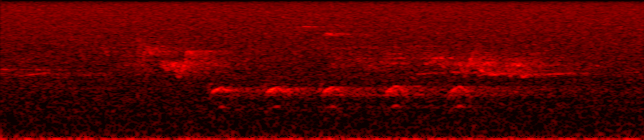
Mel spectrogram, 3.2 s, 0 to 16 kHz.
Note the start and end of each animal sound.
[0.00, 0.58] Tufted Titmouse (Baeolophus bicolor)
[0.00, 3.06] Red-eyed Vireo (Vireo olivaceus)
[0.91, 2.47] American Crow (Corvus brachyrhynchos)

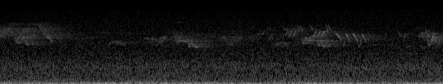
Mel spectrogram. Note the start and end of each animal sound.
[0.00, 0.61] Chestnut-sided Warbler (Setophaga pensylvanica)
[0.00, 4.43] Red-eyed Vireo (Vireo olivaceus)
[0.88, 3.12] Scarlet Tanager (Piranga olivacea)
[2.43, 4.01] Mourning Warbler (Geothlypis philadelphia)
[3.75, 4.43] Ovenbird (Seiurus aurocapilla)

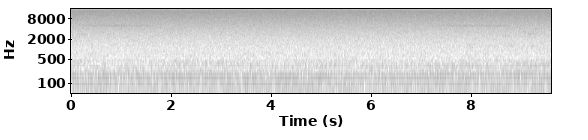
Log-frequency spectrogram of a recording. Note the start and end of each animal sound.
[0.00, 1.78] Dark-eyed Junco (Junco hyemalis)
[7.06, 8.75] Dark-eyed Junco (Junco hyemalis)

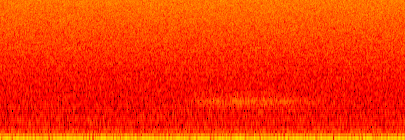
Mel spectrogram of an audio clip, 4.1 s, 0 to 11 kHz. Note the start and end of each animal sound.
[1.65, 3.32] Hairy Woodpecker (Dryobates villosus)

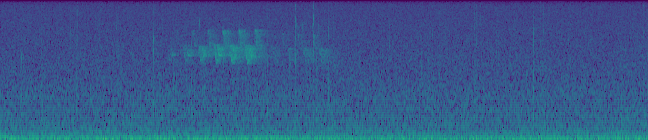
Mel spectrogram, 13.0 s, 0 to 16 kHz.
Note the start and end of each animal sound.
[3.32, 6.76] Ovenbird (Seiurus aurocapilla)

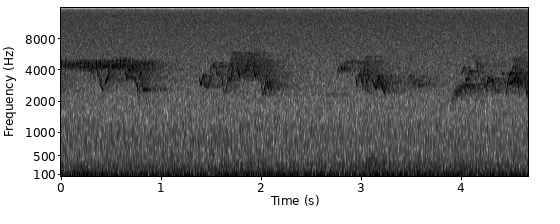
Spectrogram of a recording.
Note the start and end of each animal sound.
[0.00, 1.02] Pine Warbler (Setophaga pinus)
[0.00, 4.67] Red-eyed Vireo (Vireo olivaceus)
[3.37, 4.67] Scarlet Tanager (Piranga olivacea)

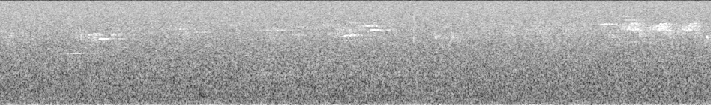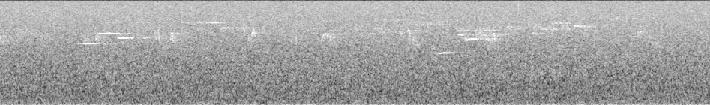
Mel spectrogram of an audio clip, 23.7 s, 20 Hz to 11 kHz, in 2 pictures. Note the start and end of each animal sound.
[0.00, 20.24] Red-eyed Vireo (Vireo olivaceus)
[1.07, 2.15] Hermit Thrush (Catharus guttatus)
[5.60, 6.57] Hermit Thrush (Catharus guttatus)
[9.87, 10.40] Hermit Thrush (Catharus guttatus)
[10.31, 11.81] Common Yellowthroat (Geothlypis trichas)
[13.02, 14.05] Hermit Thrush (Catharus guttatus)
[14.72, 16.03] Black-throated Green Warbler (Setophaga virens)
[18.96, 20.05] Hermit Thrush (Catharus guttatus)

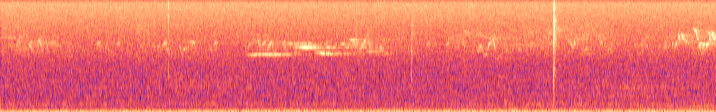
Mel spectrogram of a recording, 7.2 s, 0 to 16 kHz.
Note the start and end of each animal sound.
[0.00, 7.16] Red-eyed Vireo (Vireo olivaceus)
[2.43, 4.02] Hermit Thrush (Catharus guttatus)
[4.33, 5.20] Eastern Wood-Pewee (Contopus virens)
[6.57, 7.16] Mourning Warbler (Geothlypis philadelphia)

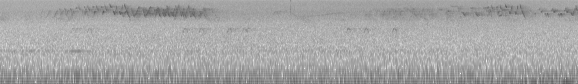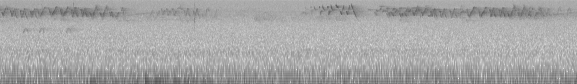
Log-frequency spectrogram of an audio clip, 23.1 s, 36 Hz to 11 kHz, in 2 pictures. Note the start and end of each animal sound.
[0.62, 4.09] Chestnut-sided Warbler (Setophaga pensylvanica)
[3.56, 5.26] American Crow (Corvus brachyrhynchos)
[5.34, 6.98] Eastern Wood-Pewee (Contopus virens)
[6.56, 8.10] American Crow (Corvus brachyrhynchos)
[7.30, 8.80] Ovenbird (Seiurus aurocapilla)
[8.79, 10.20] Indigo Bunting (Passerina cyanea)
[9.64, 14.11] Chestnut-sided Warbler (Setophaga pensylvanica)
[11.74, 13.33] American Crow (Corvus brachyrhynchos)
[13.77, 14.64] Eastern Wood-Pewee (Contopus virens)
[14.45, 15.87] Chestnut-sided Warbler (Setophaga pensylvanica)
[17.70, 18.87] Chestnut-sided Warbler (Setophaga pensylvanica)
[18.99, 20.20] Indigo Bunting (Passerina cyanea)
[19.28, 23.10] Chestnut-sided Warbler (Setophaga pensylvanica)
[21.93, 23.10] Eastern Wood-Pewee (Contopus virens)

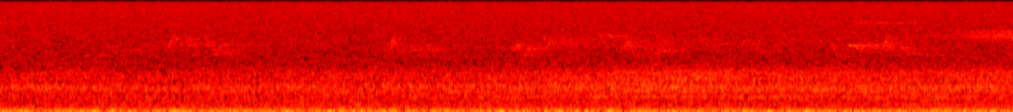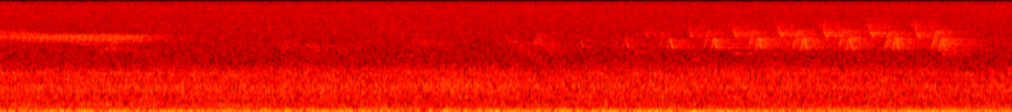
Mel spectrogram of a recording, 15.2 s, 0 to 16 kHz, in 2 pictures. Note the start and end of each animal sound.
[0.00, 15.19] Red-eyed Vireo (Vireo olivaceus)
[7.15, 8.81] Pine Warbler (Setophaga pinus)
[11.70, 15.19] Ovenbird (Seiurus aurocapilla)

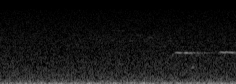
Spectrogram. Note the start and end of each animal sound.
[1.59, 2.36] Blue Jay (Cyanocitta cristata)

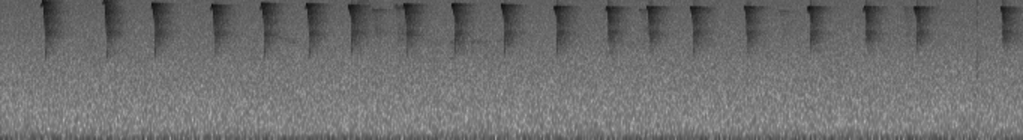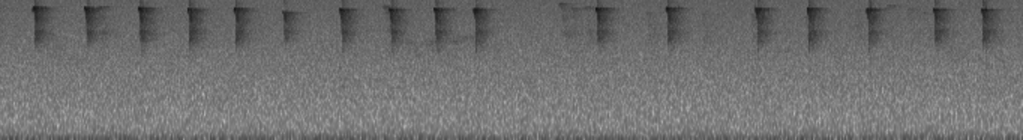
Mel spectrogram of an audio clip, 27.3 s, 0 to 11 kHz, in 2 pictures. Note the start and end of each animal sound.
[1.86, 27.29] Eastern Chipmunk (Tamias striatus)
[18.94, 20.08] Black-throated Blue Warbler (Setophaga caerulescens)

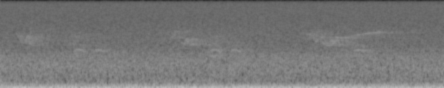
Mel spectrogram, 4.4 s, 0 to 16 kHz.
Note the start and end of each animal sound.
[0.00, 4.45] Red-breasted Nuthatch (Sitta canadensis)
[0.00, 4.45] Red-eyed Vireo (Vireo olivaceus)
[2.92, 4.11] Eastern Wood-Pewee (Contopus virens)

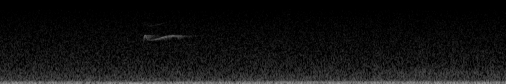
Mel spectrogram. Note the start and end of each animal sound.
[1.30, 2.00] Yellow-bellied Flycatcher (Empidonax flaviventris)

